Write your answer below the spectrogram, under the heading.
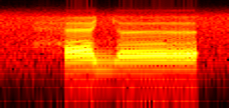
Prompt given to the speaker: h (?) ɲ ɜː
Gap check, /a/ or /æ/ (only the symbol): æ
